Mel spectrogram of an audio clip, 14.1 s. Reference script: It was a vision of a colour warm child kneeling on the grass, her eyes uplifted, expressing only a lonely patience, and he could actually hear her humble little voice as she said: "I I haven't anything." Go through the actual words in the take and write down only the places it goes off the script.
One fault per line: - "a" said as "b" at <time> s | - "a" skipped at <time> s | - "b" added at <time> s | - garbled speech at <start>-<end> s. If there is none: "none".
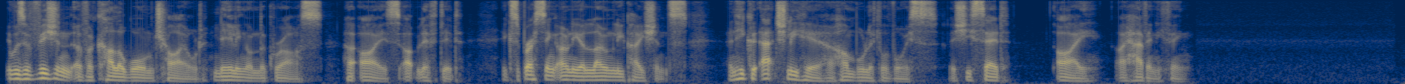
- "haven't" said as "have" at 11.2 s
